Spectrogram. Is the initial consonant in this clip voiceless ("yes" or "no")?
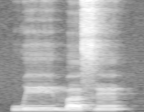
no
